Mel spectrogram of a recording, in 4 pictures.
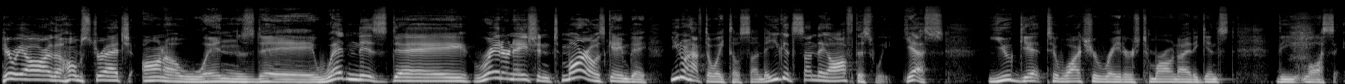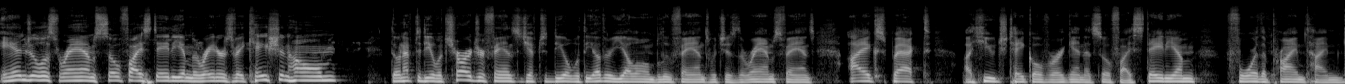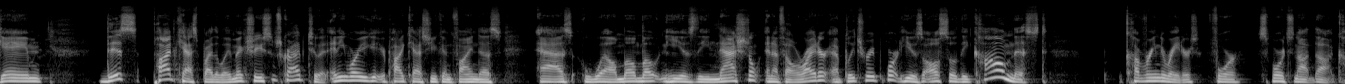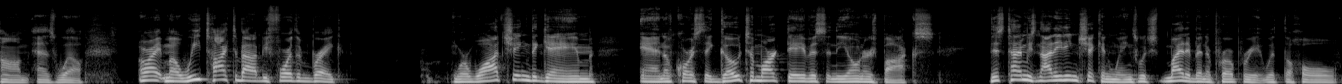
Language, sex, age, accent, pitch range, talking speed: English, male, 40-59, American, 115-170 Hz, 190 wpm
